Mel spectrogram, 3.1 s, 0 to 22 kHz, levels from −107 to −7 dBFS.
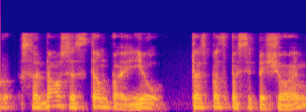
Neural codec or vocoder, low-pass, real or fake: codec, 16 kHz, 6 kbps, DAC; 7.2 kHz; fake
